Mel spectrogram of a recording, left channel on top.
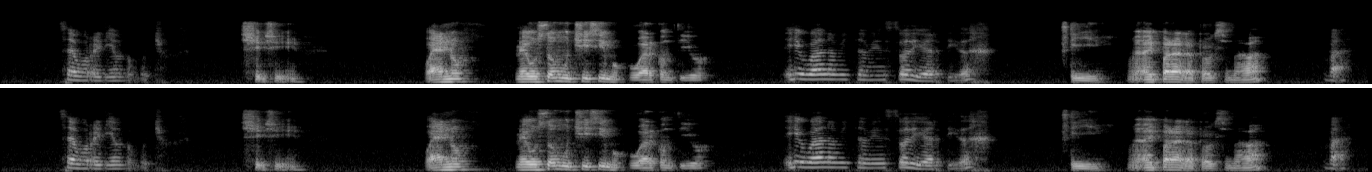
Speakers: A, in the centre; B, on the left.
A: Se aburriría uno mucho.
B: sí, sí. Bueno, me gustó muchísimo jugar contigo.
A: Igual a mí también estuvo divertido.
B: Sí, ahí para la próxima, ¿va?
A: <laughs> Va.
